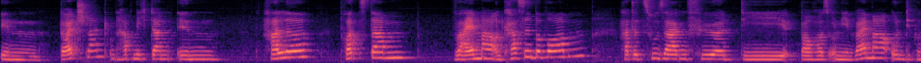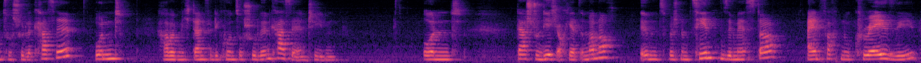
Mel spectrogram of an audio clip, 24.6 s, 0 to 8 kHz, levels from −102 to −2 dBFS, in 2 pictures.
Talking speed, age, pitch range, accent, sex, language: 120 wpm, 20-39, 175-210 Hz, German, female, German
